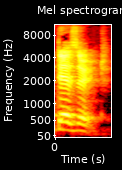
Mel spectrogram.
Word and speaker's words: desert: वो होता है desert, जिसकी spelling है DESERT. वो desert है. That's the right pronunciation.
